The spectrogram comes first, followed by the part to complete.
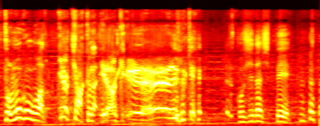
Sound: grunt

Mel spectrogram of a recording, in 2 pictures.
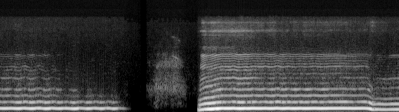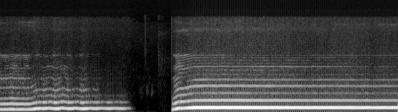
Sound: humming

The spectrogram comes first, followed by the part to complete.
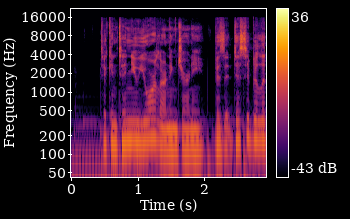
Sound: voiceover

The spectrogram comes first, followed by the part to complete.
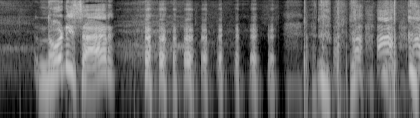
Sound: laughs

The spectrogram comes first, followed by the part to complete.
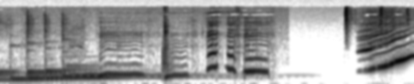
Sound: humming

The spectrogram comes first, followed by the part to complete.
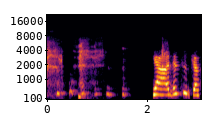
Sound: laughter

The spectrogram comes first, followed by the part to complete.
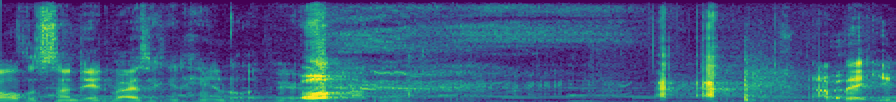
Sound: laughing

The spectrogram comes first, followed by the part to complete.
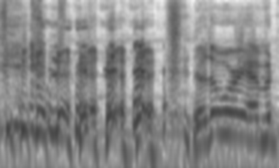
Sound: both laugh

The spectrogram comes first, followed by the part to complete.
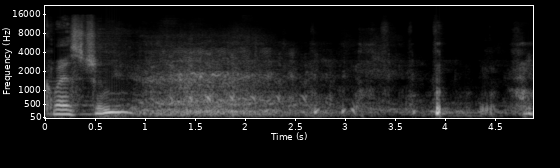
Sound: crowd laughs

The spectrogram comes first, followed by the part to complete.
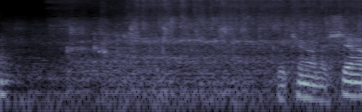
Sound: water splashes on the tile

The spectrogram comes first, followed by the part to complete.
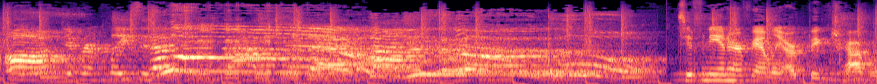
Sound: kids exclaiming excitedly

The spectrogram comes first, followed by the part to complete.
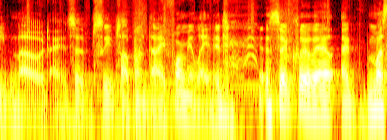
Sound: laughs

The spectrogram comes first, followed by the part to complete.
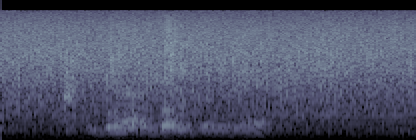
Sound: production chatter

